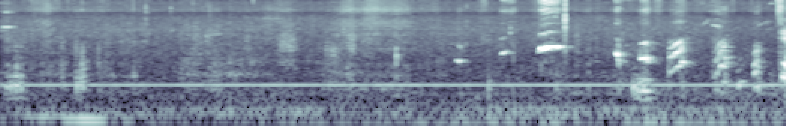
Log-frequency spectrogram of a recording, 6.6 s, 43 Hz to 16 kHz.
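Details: Akita puppies born 16 November in Hungary, litter of the Japan-born Akita Kotono Go; after a quiet start, sharp high squeaks and short whimpering yelps come in quick succession toward the end over a constant electrical hum.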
